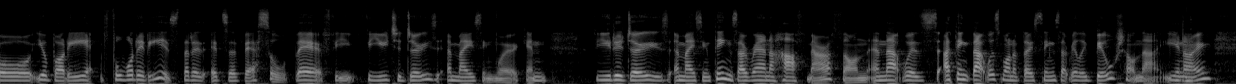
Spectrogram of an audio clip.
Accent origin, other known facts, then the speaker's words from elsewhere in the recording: Australia; You think I would know that, given being this Australian designer, yeah.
